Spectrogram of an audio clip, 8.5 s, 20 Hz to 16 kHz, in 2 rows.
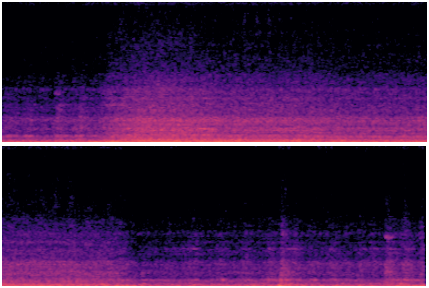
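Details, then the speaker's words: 2008 Subaru Outback EJ25 2.5 L non-turbo, 5-speed, ~96,000 miles, hot and heat-soaked; uneven loping idle with ragged low rumble, worse with heat soak, raising idle to 1,800 rpm helps: rough idle from failing ignition coil. "it helps but it's really just idle that's the problem she just don't want to idle and she'll just do that and the more it gets heat soak the worse it"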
